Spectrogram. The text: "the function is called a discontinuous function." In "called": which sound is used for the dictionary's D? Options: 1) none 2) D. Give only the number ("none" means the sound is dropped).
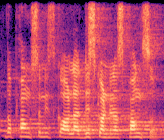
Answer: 1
